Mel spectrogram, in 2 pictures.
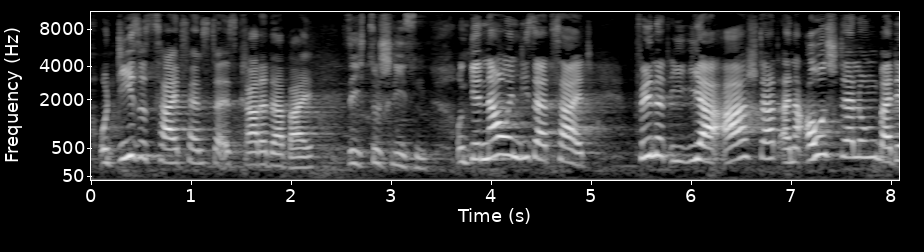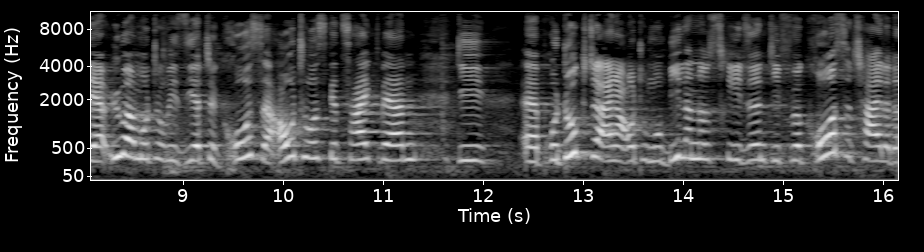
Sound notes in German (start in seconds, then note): none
